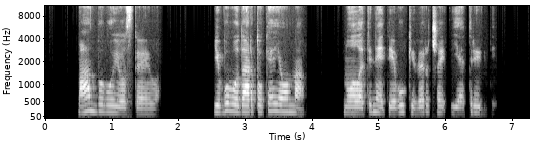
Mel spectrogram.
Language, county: Lithuanian, Marijampolė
